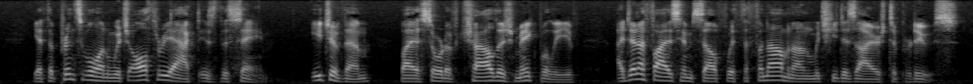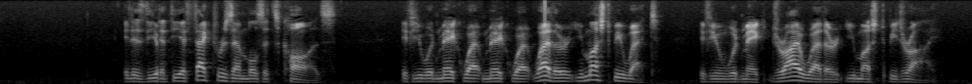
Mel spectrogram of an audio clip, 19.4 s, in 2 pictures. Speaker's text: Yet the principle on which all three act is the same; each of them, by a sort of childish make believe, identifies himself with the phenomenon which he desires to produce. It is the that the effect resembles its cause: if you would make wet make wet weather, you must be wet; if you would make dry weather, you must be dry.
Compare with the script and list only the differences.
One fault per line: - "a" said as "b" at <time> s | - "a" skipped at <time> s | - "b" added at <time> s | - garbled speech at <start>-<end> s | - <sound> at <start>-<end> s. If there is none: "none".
none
